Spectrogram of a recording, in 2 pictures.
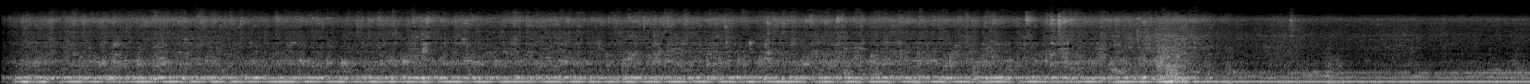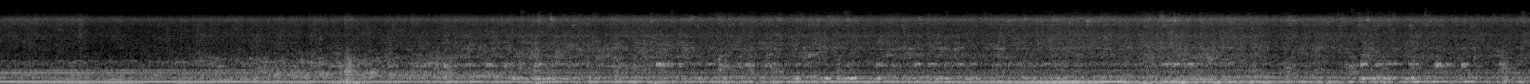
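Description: TCL TWF75-P60 front-load inverter washing machine tumbling a wet bedding load, with water rushing and sloshing in the drum over a steady low hum. The rushing noise drops off sharply about twelve seconds in, leaving the hum and softer churning.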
